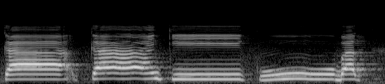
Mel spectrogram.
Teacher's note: Sifat hamas itu artinya berdesis sedikit, tapi tidak usah terlalu berlebihan, Pak. Tidak sama dengan sin.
